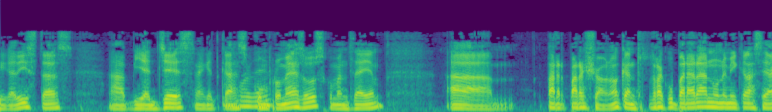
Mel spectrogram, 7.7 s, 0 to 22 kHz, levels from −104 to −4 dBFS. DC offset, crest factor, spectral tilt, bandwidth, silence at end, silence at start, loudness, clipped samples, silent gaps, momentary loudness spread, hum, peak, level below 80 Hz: under 0.1%; 14 dB; -6 dB/octave; 8.2 kHz; 0 s; 0 s; -17 LUFS; under 0.1%; none; 10 LU; none; -2 dBFS; -38 dBFS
